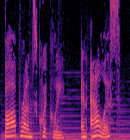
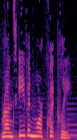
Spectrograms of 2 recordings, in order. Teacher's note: for comparisons we generally use a rising intonation on the item being compared and a falling intonation at the end of the comparison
